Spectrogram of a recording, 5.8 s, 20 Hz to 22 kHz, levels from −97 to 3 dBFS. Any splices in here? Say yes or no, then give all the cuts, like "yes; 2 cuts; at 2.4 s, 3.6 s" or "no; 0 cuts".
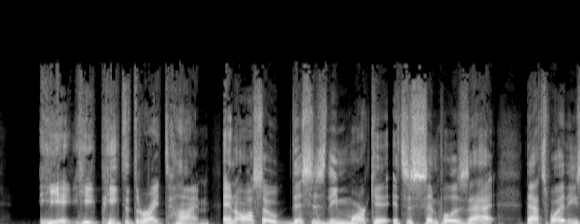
yes; 1 cut; at 2.2 s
